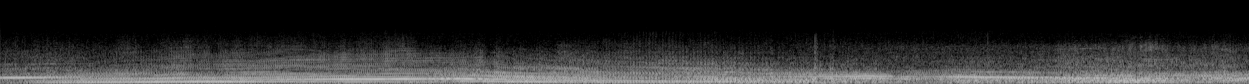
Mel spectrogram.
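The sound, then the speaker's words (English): McLaren's race car engine roars loudly and steadily as it passes seconds behind the leader, its pitch climbing and then sliding down around the midpoint, followed by a second rise and fall of engine whine. “McLaren roared by just seconds behind after starting dead last.”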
